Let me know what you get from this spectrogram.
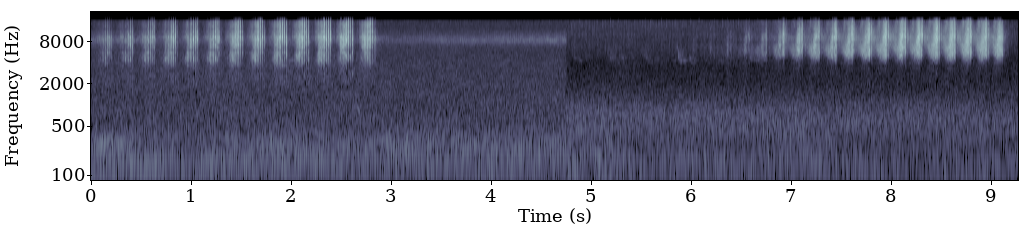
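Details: A male water-meadow grasshopper (Pseudochorthippus montanus) sings at Andechs, Germany, on 21 September 2018: a series of short, dry rasping pulses repeated several times a second.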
